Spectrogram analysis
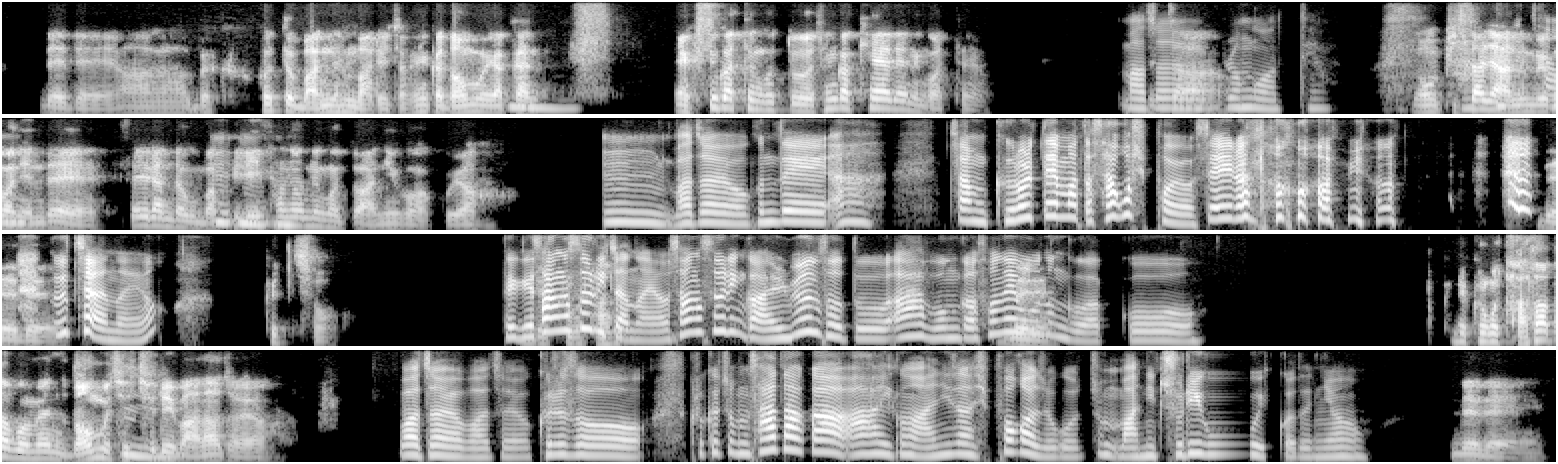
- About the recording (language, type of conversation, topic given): Korean, unstructured, 돈을 잘 쓰는 사람과 그렇지 않은 사람의 차이는 무엇일까요?
- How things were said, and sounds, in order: teeth sucking; other background noise; laughing while speaking: "세일한다고 하면. 그렇지 않아요?"; laugh; distorted speech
